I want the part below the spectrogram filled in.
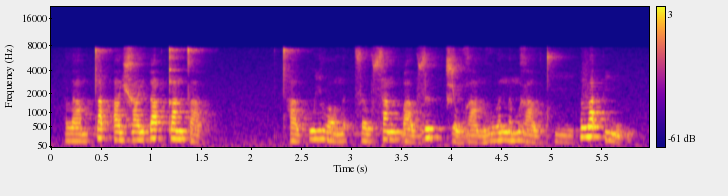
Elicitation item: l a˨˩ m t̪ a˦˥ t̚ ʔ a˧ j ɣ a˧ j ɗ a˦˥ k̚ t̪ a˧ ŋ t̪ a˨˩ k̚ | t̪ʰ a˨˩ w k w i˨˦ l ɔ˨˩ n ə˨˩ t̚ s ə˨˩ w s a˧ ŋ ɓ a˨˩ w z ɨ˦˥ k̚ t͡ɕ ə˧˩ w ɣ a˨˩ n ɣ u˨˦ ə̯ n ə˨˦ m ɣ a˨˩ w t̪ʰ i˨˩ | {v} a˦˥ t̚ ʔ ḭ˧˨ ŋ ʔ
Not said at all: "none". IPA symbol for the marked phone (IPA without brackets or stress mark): v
